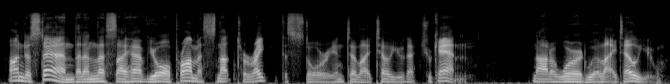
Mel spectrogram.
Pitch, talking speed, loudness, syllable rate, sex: 130 Hz, 235 wpm, -20 LUFS, 6.1 syllables/s, male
